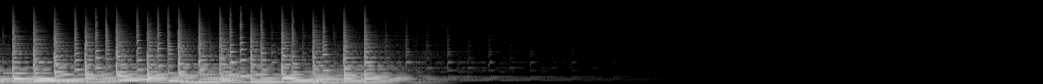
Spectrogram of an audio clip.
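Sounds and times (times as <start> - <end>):
instrumental music: 0.0 - 4.7.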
